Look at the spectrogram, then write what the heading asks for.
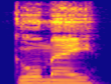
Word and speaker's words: gourmet: Silent T With so many different pronunciations flying around, it's easy to forget that sometimes we simply don't say the t: GOURMET CASTLE LISTEN And it's optional in OFTEN, yeah people often drop the T there.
